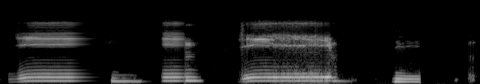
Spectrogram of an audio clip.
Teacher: Caranya ditahan nafasnya, jadi yang keluar cuma suara saja. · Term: huruf jimnya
